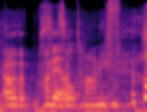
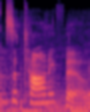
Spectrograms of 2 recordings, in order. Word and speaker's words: Punxsutawney Phil: The Punxsutawney Phil. – Say it again. – Punxsutawney Phil.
